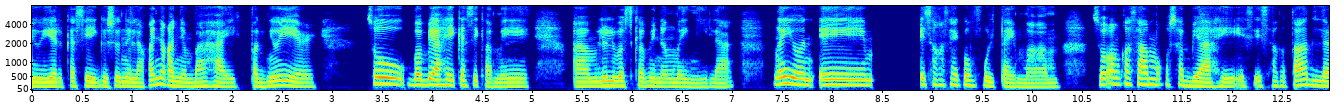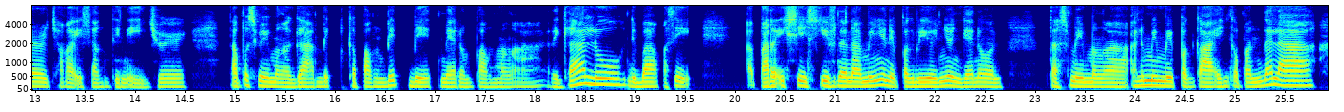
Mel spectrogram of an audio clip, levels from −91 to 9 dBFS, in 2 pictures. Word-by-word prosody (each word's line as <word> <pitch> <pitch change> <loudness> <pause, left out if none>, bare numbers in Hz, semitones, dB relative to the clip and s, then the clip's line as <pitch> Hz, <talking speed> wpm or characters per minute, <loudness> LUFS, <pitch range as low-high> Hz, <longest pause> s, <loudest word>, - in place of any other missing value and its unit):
New 155 - +1
Year 150 0 +1
kasi 155 0 -1
gusto 155 0 -1
nila 145 -2 -1
kanya-kanyang 175 -8 +1
bahay 150 -2 -2
'pag 150 -2 -3
New 165 +3 +1
Year. 150 -6 0 0.5
So, 235 -3 +6
babiyahe 195 -1 +4
kasi 185 -1 -1
kami, 145 +1 -3 0.5
um, 155 0 0
luluwas 170 0 +2
kami 155 -1 -2
ng 145 0 -3
Maynila. 135 0 -5 0.4
Ngayon, 225 -5 +5
eh, 200 0 +4 0.5
isa 205 0 -1
kasi 195 0 -3
akong 190 -1 0
full 160 -3 -2
time 140 -2 -3
mom. 130 0 -4 0.4
So 210 - 0
ang 235 - +2
kasama 215 -2 +1
ko - - -24
sa 195 - -1
biyahe 150 -1 0
is 150 - -11
isang 165 0 -8
toddler 175 -5 +2
tsaka 140 -2 -4
isang 140 +1 -6
teenager. 140 +2 -4 0.4
Tapos 160 +3 -1
may 155 - +3
mga 140 -3 -1
gamit 145 +1 -2 0.2
ka 150 - -3
pang 145 0 -3
bitbit, 155 -4 -1
meron 140 -1 -2
pang 140 -1 -5
mga 145 +4 -8
regalo, 215 - +2
'di 155 -4 -1
ba. 155 0 +3
Kasi 160 -4 -3 0.6
ah, - - -6
parang 150 +3 +3
exchange 170 -3 0
gift 170 -2 +2
na 160 - +5
namin 165 +5 +3
yun, - - +3
eh, - - -14
'pag 155 -2 +1
reunion 150 +2 +4
gano'n. 145 -1 -1 0.4
Ta's 150 +3 -3
may 160 -3 +4
mga 145 -1 0
alam 175 +1 +1
mo - - +7
yun, 170 - +4
may - - -25
pagkain 145 0 0
ka 160 - -1
pang 150 0 0
dala, 180 -3 +3
155 Hz, 175 wpm, -24 LUFS, 145-180 Hz, 0.6 s, mo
